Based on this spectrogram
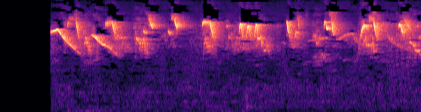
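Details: Canary singing in nature: after a brief silence, a continuous run of high, fast chirping and trilled notes with quick rising and falling sweeps, phrases running together almost without pause.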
